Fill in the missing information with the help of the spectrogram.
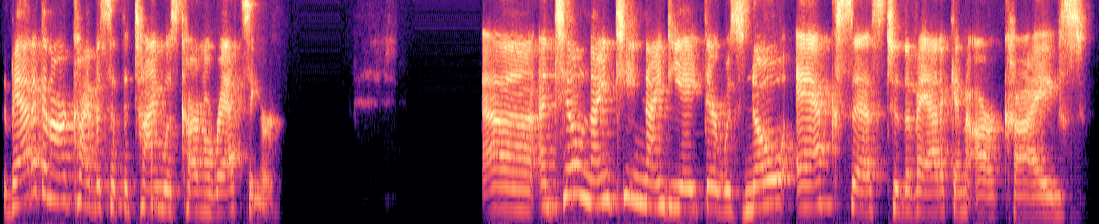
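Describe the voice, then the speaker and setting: A woman's voice: fairly high pitch, measured pace, reverberant. A woman guiding a virtual tour, telling a story with energy and acting out the people she quotes. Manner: lively storyteller, acts out quoted voices. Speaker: tour guide.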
